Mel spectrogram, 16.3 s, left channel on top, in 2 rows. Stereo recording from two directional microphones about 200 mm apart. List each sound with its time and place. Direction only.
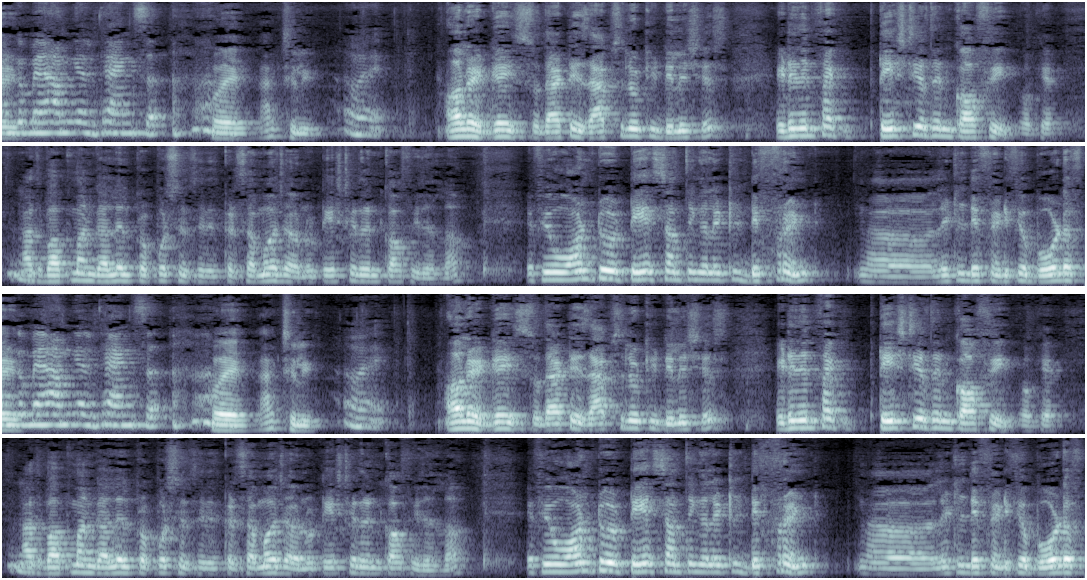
0.2 s a woman's voice: 5° left (ahead or behind)
1.6 s speech: 25° right (ahead or behind)
2.0 s speech: 35° right (ahead or behind)
3.3 s speech: 5° left (ahead or behind)
15.2 s speech: 5° left (ahead or behind)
